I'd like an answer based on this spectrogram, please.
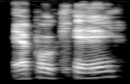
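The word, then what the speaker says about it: epoché: I always want to pronounce it epoch, but it isn't.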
